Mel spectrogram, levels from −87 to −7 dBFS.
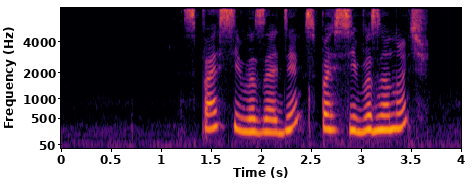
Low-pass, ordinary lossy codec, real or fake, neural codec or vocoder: none; none; fake; codec, 16 kHz, 16 kbps, FunCodec, trained on Chinese and English, 50 frames a second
